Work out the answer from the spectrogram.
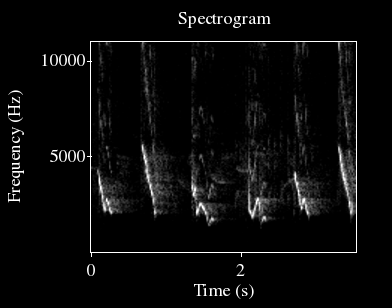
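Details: Red-cowled cardinal, a kept songbird in Fortaleza, Ceará, Brazil, in its 'perfect song' of more than 20 notes: rapid series of ringing whistles, mostly steep downward swoops ending in a short wavering twist, six in under four seconds.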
